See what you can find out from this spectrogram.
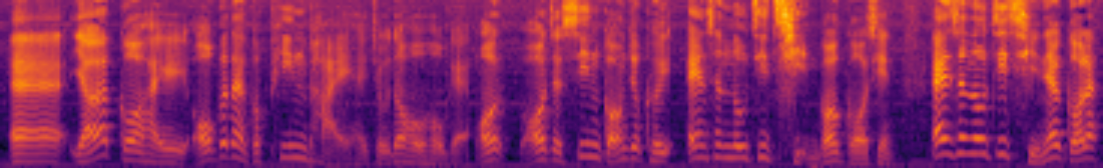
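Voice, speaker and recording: A man's voice: on the high side, wildly swooping pitch, fast, hardly any pauses, fairly bright tone. A man with a Hong Kong Cantonese accent hosting casual radio chat, often repeating words and restarting as he reviews a performance. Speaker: radio host. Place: radio studio.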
